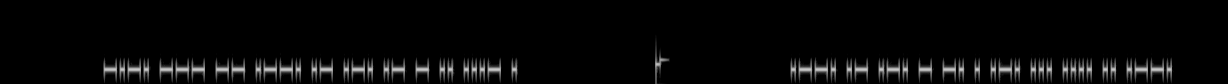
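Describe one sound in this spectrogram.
Morse code beeps out in quick bursts of a steady tone.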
